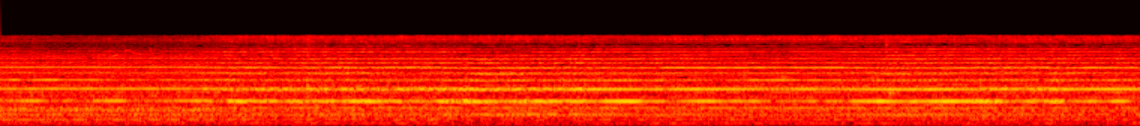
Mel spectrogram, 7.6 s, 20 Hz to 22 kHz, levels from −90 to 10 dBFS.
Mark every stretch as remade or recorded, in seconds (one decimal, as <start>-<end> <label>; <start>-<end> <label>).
0.0-1.5 recorded; 1.5-3.9 remade; 3.9-6.5 recorded; 6.5-7.1 remade; 7.1-7.6 recorded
